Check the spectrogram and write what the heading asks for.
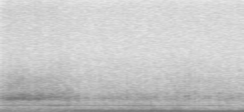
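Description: A steamship's whistle sounding one long, steady, low blast.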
